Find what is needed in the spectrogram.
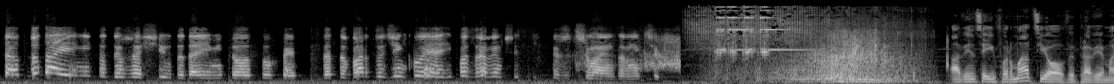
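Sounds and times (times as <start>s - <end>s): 
speech: 0.0s - 8.9s, 9.5s - 11.1s
bicycle bell ringing: 6.8s - 8.9s.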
